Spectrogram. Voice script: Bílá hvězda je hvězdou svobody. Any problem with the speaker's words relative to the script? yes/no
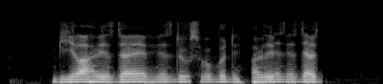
yes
